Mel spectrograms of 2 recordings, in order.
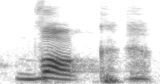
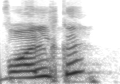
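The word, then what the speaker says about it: walk: वॉक। भले ही इसकी spelling में एल आ रहा है बट इसको क्या बोलते हैं? वॉक बोलते हैं। वॉल्क नहीं बोलते।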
